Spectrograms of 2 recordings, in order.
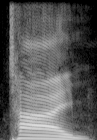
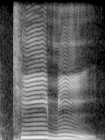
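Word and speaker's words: time: আয় টাইম। আমি কিন্তু ইর উচ্চারণটা করি নাই। খেয়াল করে দেখেন তো টির উচ্চারণটা কি করছি আমরা? যদি ইর উচ্চারণ করতাম আমরা তাহলে উচ্চারণ কি হইতো? টাইম বা টিমি।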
